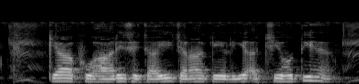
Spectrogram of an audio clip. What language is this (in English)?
Hindi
